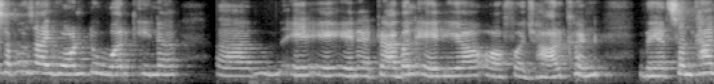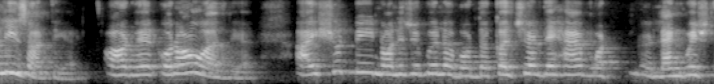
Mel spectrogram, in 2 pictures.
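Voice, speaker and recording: An older woman with an Indian accent giving an informal academic lecture over a video call, speaking haltingly as she explains with examples. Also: sits high. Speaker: professor giving an online lecture. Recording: dull, lo-fi online call audio.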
